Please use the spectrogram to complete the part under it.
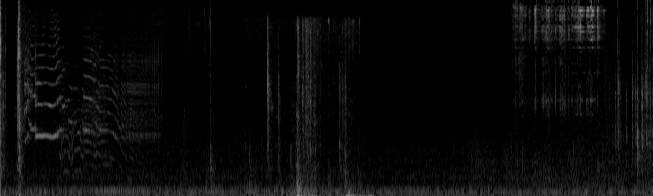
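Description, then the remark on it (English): Keys jingle and click against a door lock, with scattered metallic taps and scrapes, then a brighter rattling flurry near the end. Fairly quiet, with no one talking. “We were quiet, the kid and I, and I assumed he was also listening to her keys jingling in the lock.”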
